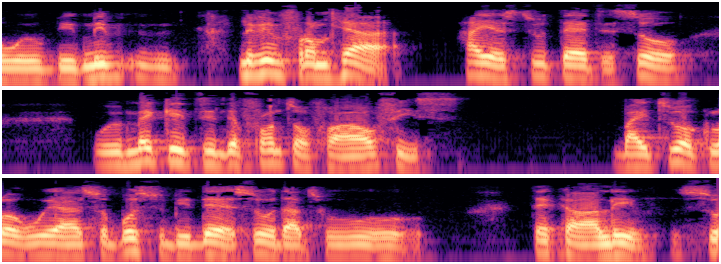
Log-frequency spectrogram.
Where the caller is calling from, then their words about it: Barcelona, Catalonia, Spain; I'm calling from Barcelona, Spain.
